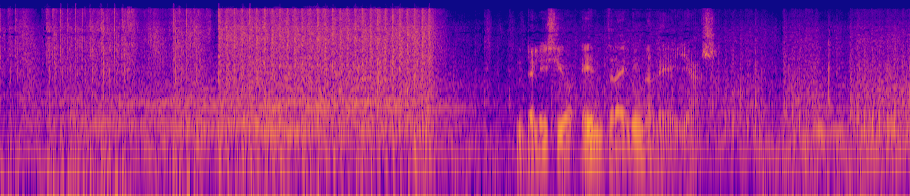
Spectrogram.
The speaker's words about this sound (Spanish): Mientras avanza escucha cómo disparan las ametralladoras encima de él, pero cuando sube, los disparos cesan.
